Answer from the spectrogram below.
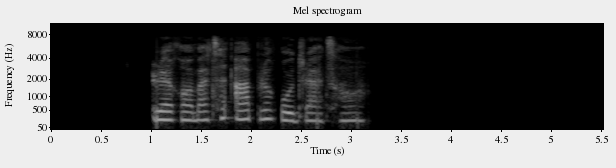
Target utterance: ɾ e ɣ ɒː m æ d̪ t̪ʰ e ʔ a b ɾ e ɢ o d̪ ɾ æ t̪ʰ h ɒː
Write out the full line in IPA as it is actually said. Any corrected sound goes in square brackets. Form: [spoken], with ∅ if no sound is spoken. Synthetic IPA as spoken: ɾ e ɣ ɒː [b] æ [∅] t̪ʰ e ʔ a b ɾ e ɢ o d̪ ɾ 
